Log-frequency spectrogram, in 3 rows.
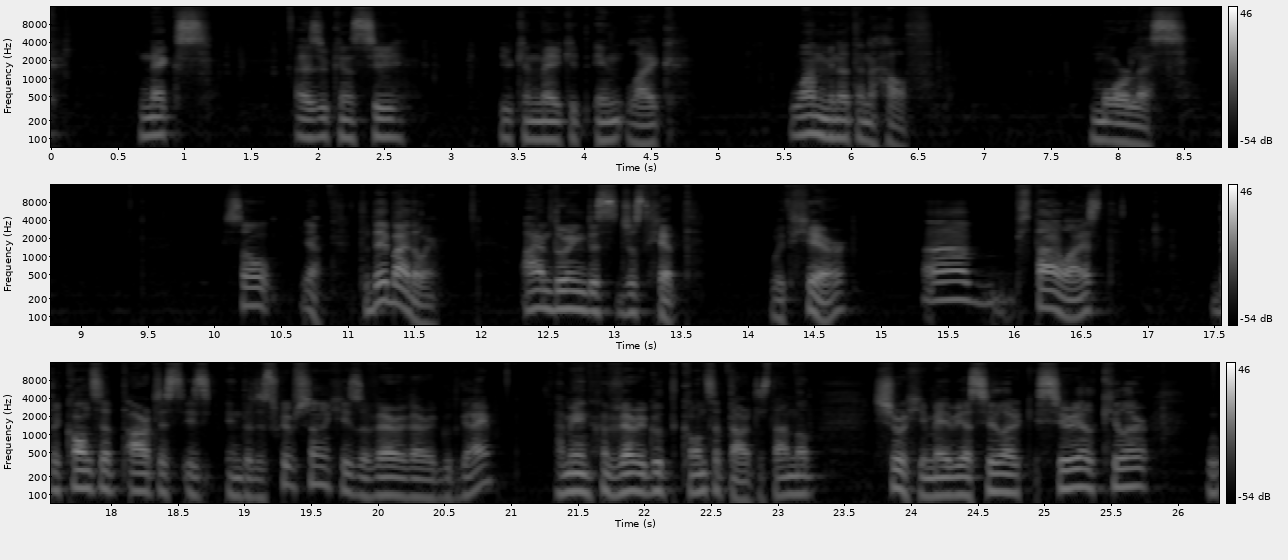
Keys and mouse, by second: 1.1 ctrl+r, 2.6 6, 2.9-26.3 drag, 2.9 [, 3.4 [, 3.5 [, 5.0 g, 16.8 1, 20.9 2, 23.3 g.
